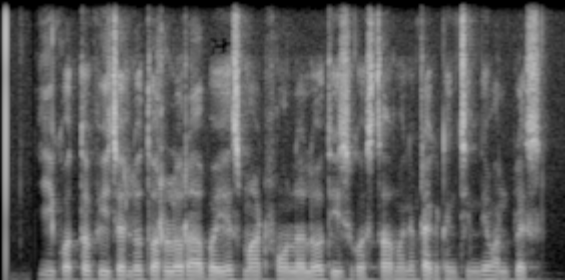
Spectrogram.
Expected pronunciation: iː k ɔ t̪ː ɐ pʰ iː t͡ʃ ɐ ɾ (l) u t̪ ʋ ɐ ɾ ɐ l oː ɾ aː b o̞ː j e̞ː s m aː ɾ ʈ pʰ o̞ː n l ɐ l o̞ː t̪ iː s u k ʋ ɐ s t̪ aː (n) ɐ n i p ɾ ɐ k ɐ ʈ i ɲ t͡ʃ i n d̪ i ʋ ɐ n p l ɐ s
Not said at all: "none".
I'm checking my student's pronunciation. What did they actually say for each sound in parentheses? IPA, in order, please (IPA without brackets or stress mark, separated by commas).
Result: l, m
